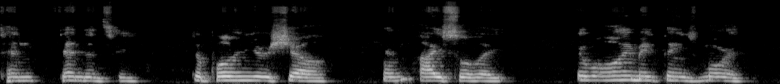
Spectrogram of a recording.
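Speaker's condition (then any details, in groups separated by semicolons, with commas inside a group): ALS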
